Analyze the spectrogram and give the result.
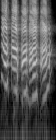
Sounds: Laughter, Human voice

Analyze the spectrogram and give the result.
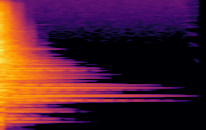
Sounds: Percussion, Musical instrument, Drum, Music, Snare drum

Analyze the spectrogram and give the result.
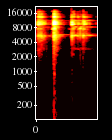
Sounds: Musical instrument, Tambourine, Music, Percussion

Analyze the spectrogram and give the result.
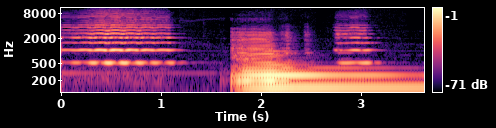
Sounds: Music, Bowed string instrument, Musical instrument

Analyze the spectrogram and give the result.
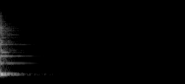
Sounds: Cowbell, Musical instrument, Music, Bell, Percussion

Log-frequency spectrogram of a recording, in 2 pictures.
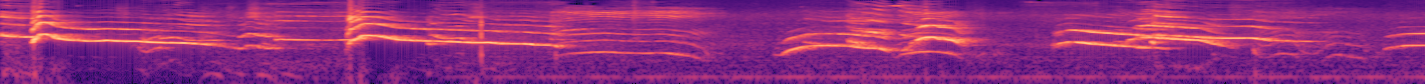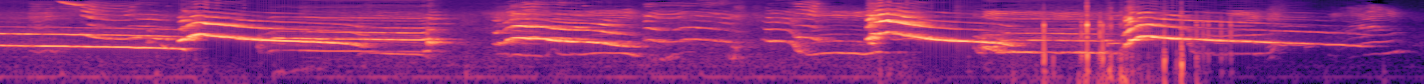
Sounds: Dog, Domestic animals, Animal

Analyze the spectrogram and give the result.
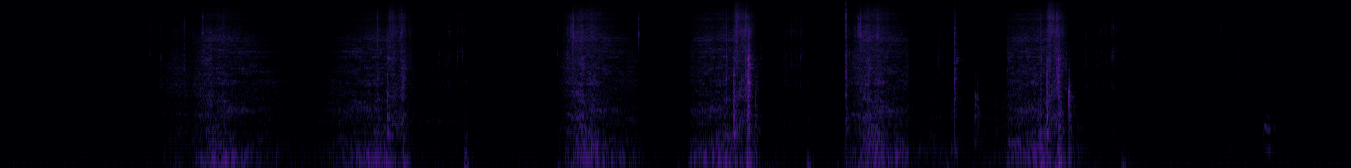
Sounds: Drawer open or close, Domestic sounds

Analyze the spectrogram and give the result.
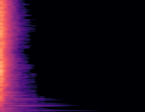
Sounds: Music, Musical instrument, Percussion, Snare drum, Drum

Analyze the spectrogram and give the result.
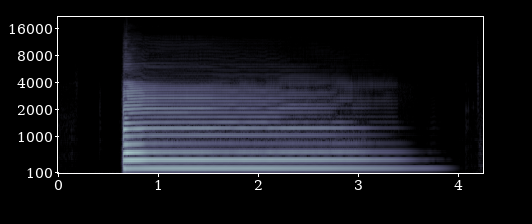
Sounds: woodwind instrument, Music, Musical instrument

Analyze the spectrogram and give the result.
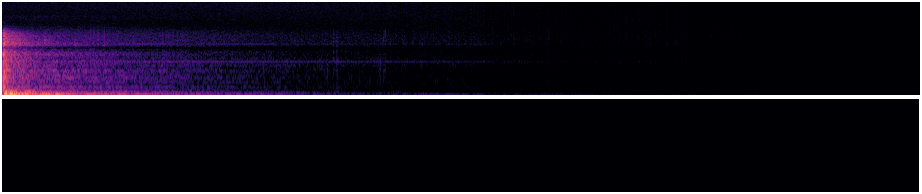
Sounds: Music, Bass drum, Musical instrument, Percussion, Drum

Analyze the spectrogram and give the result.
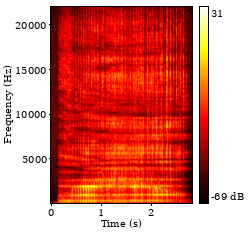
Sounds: eructation

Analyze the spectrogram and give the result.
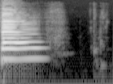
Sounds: Music, Musical instrument, Wind instrument

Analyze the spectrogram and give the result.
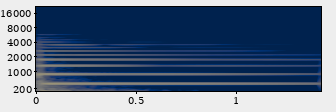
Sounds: Piano, Music, Musical instrument, Keyboard (musical)

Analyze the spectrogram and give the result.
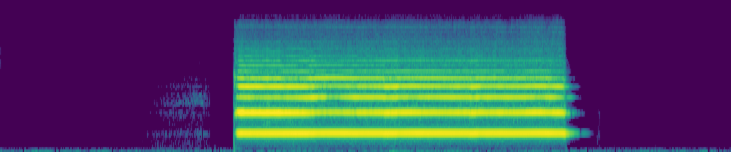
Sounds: Music, Musical instrument, Wind instrument

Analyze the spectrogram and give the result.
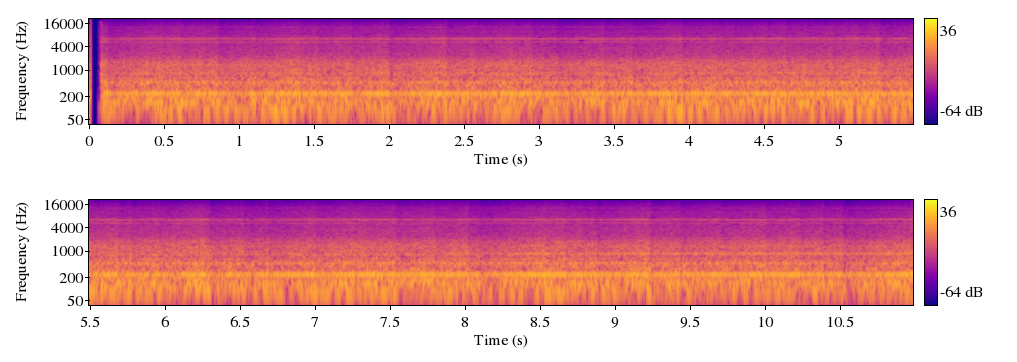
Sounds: Vehicle, Water vehicle

